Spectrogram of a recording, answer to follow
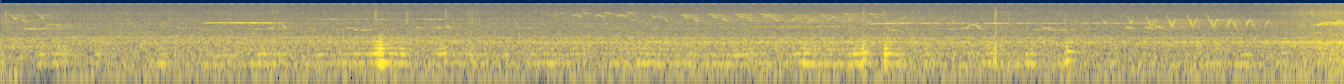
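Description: Near silence with faint distant forest songbirds: a few thin, high whistled notes and a couple of rapid high trills. A single soft knock about three seconds in.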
